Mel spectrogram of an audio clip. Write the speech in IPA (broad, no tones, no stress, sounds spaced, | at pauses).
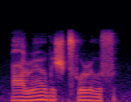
ʕ ɤ ɭ ɛ̃ ə̯ w e ʃ t͡sʼ o ɭ ɤ s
